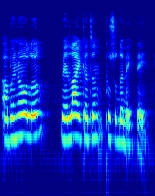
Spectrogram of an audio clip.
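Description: A young girl with a very high voice hosts a gaming session. She talks casually and excitably, commenting on the play as it goes. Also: moderate pace. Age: child. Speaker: host of a gaming channel.

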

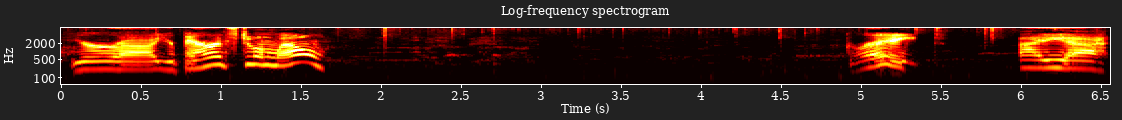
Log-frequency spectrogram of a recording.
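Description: A woman voicing a tough but awkward, smitten orc girl in an intimate romantic audio roleplay, stammering bashfully in informal, rough-and-ready speech. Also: a little high, fairly bright tone, heavily acted. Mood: fond, bashful.

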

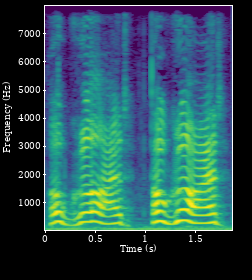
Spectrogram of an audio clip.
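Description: An anxious, weary young adventurer played by a woman in a fan-voiced game. The voice is very high, with a blunt, hesitant delivery. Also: extremely slow, a bit bright, full character voice. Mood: panicked. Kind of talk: amateur game character voice-over.

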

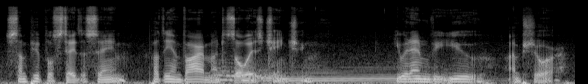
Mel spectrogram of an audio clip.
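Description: An actor playing a lonely, brooding older lighthouse keeper in an audio drama, speaking in a wistful, poetic storyteller's way. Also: male voice, medium pitch, normal speed, creaky, close to an everyday voice. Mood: melancholy. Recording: music under the voice.

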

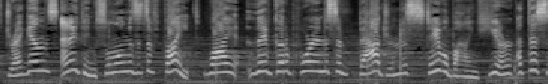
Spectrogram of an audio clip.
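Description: A woman's voice: very high-pitched, bright, forceful tone, heavily acted. A woman playing an earnest, outspoken young village boy in an audiobook drama, with chatty, old-fashioned phrasing. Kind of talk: amateur audiobook drama acting. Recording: long hall reverb, faint music.

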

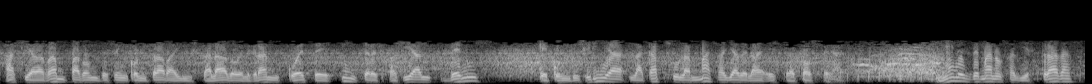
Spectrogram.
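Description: A man with a lowish voice delivers dramatic scripted narration for a vintage radio serial. He is solemn and declamatory. The sound is tinny and buried in heavy noise. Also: moderate pace. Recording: tinny, very noisy old radio recording.

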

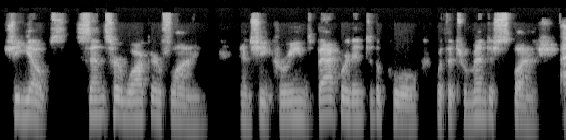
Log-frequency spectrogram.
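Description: A man's voice: a little high, measured pace, poor audio. A man in his sixties reading scripted stage directions as narrator at an online table read. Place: small home room, indoors, on a video call. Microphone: computer video call.

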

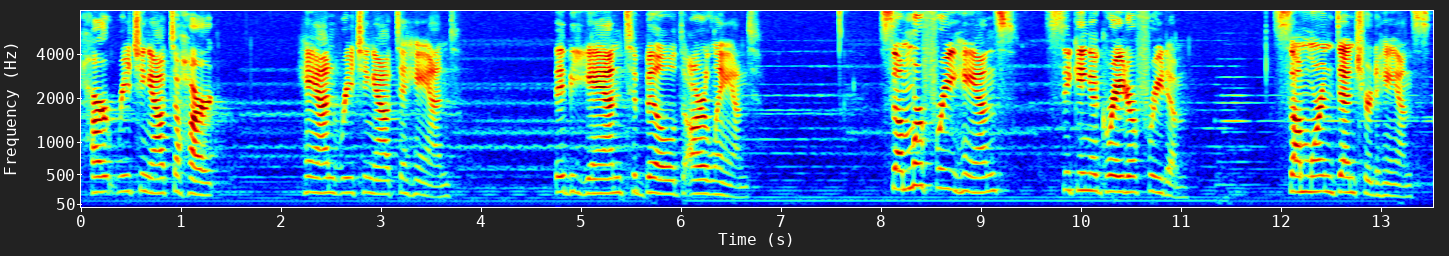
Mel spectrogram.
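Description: A middle-aged woman recites verse in a fairly high, bright voice. She moves slowly from phrase to phrase over faint music. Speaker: community poetry reader. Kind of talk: solemn poetry recitation. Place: indoor event room, at a podium. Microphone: podium microphone on a stand.

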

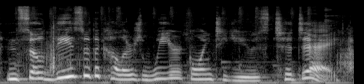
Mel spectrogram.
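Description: A woman art teacher giving a slow, patient, step-by-step lesson to children over a video of her hands at work. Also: on the high side, very animated, dark tone, faint music behind.

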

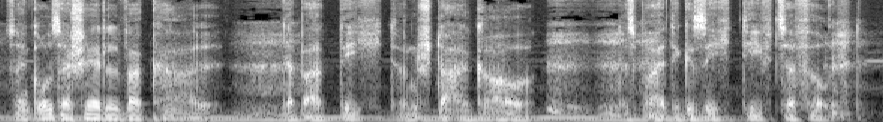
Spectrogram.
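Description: A man's voice: very deep voice, unhurried. A man giving scripted narration for a thriller audio drama. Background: music.

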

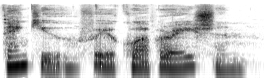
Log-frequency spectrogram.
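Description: Woman as creaky, breathy, mock-sweet female villain. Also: on the low side, fairly even intonation, dark tone, no room sound, exaggerated voice. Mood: smugly sweet. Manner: taunting, falsely sweet, unhurried. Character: menacing, mock-polite supernatural female villain in command. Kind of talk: audio roleplay acting.

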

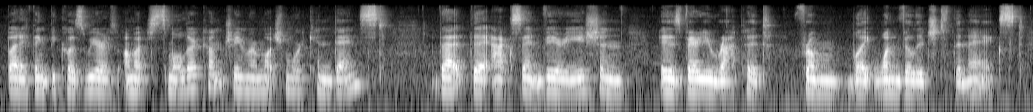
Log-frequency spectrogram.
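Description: A woman in her forties with a soft Edinburgh Scottish accent, chatting to camera at home and answering viewer questions in a thoughtful, measured way with gentle laughs. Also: low voice, steady tone, slight background noise. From Scotland. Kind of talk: casual chat to camera. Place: living room at home, indoors. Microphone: camera in front at arm's length.

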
